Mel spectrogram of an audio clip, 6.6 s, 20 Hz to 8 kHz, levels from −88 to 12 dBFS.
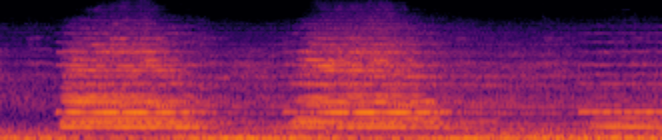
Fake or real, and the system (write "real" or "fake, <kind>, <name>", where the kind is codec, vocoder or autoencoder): fake, autoencoder, DAC-VAE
